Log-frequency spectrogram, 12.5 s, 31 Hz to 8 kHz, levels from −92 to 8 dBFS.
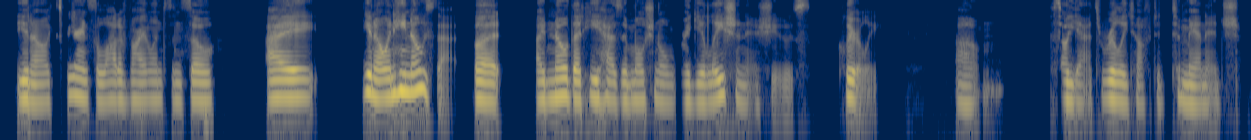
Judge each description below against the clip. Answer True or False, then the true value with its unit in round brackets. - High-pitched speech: False (155 Hz)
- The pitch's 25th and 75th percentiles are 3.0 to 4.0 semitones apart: False (2.5 semitones)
